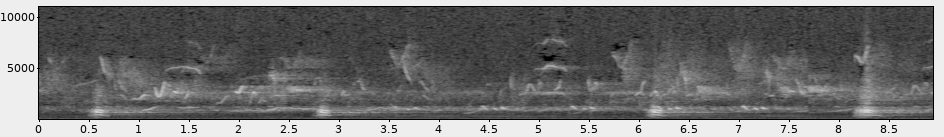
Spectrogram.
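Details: A wild Great hornbill gives four loud, harsh, barking calls at uneven gaps of two to three seconds, over steady chirps and whistles from other forest birds.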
